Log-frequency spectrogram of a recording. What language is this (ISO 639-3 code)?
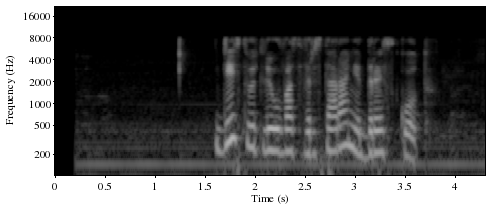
rus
